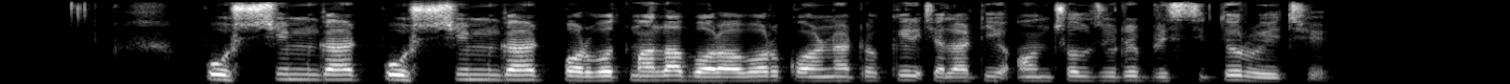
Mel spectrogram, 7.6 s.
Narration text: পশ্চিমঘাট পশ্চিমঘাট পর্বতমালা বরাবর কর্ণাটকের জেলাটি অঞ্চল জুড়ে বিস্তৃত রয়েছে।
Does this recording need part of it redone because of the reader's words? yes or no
no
